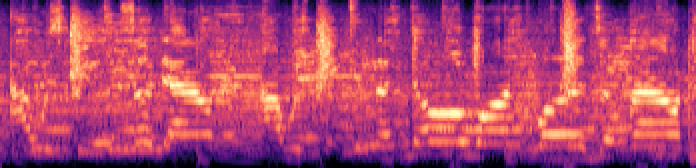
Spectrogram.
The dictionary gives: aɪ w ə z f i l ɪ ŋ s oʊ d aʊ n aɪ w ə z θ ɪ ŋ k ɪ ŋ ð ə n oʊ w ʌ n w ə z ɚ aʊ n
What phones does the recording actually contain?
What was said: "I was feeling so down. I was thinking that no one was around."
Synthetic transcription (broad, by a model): aɪ w ə z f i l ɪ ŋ s oʊ d aʊ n aɪ w ə z t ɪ k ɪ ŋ ð ə n oʊ w ʌ n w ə z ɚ aʊ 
